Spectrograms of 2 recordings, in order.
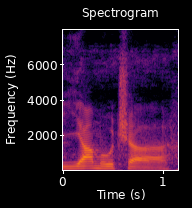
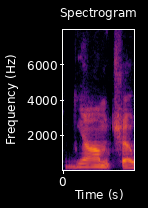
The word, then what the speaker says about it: Yamcha: u a r yeah and also like yamcha like with the u in there yamucha yeah that like that's how they say it in japanese but i think in chinese it's just yamcha with no you um but whatever um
